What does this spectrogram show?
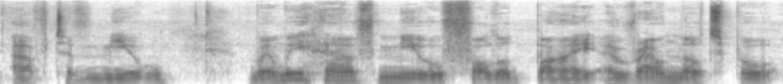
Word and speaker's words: mil: some pronunciation tips here that l in me it doesn't have a strong l sound that L actually has an o sound so it's not M it's me me now in the following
